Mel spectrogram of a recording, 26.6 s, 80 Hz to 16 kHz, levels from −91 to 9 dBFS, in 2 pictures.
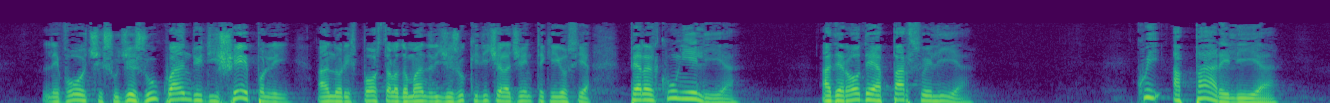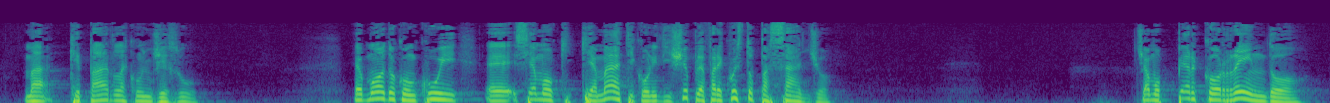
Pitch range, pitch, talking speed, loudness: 105-155 Hz, 130 Hz, 120 wpm, -17 LUFS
